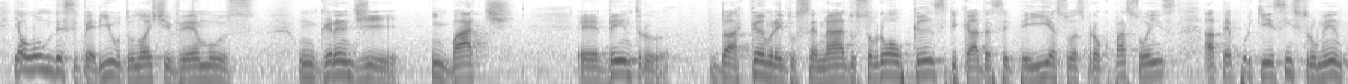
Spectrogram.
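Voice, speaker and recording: A man with an ordinary speaking voice talks at a fairly slow pace, his medium pitch showing ordinary variation and his loudness very even. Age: 60s. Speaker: senator. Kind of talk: parliamentary speech. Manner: formal.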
